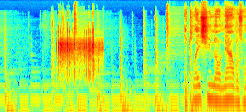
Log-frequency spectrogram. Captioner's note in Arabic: راديو am ثابت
